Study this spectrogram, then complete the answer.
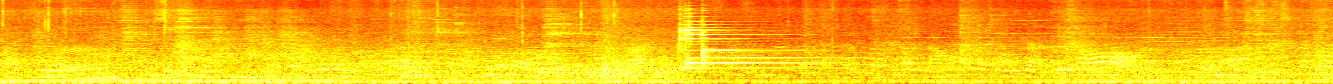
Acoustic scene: restaurant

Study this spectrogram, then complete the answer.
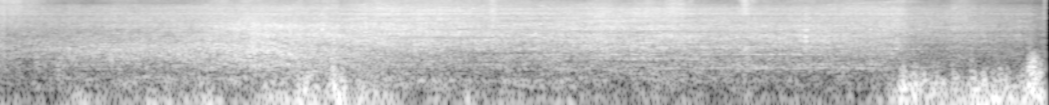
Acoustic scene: residential area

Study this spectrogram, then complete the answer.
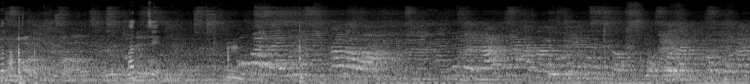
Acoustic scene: cafe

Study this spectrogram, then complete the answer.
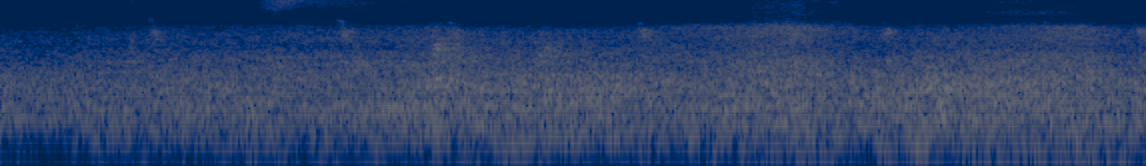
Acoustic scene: residential area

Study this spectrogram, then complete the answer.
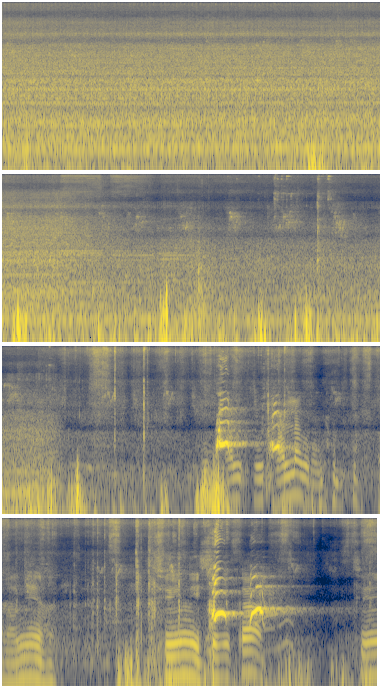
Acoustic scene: residential area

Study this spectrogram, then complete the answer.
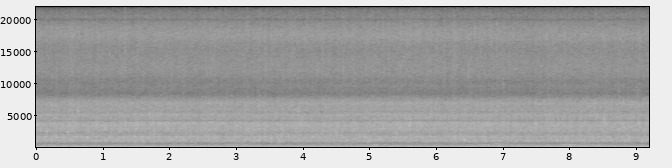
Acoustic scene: park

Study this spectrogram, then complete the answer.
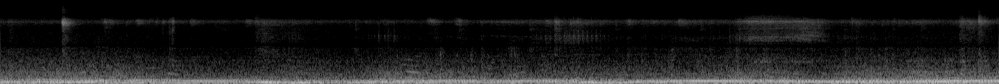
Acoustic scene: bus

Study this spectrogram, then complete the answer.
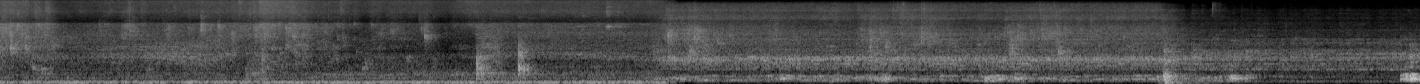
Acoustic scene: restroom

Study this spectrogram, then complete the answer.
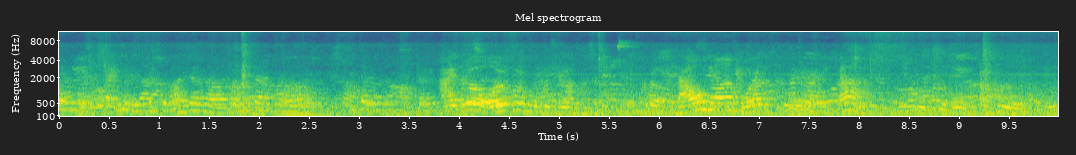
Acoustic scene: crowded indoor space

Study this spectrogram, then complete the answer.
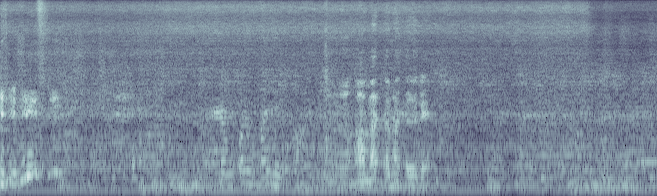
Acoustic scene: cafe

